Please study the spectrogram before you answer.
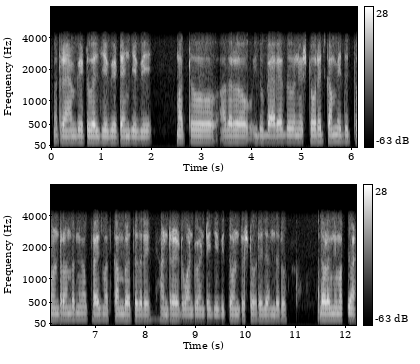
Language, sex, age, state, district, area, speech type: Kannada, male, 18-30, Karnataka, Gulbarga, rural, conversation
